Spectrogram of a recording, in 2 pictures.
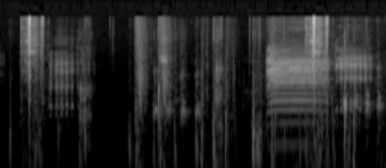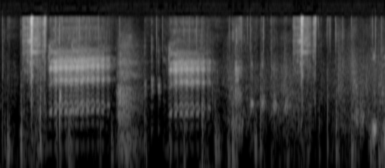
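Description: Several sheep in a video game bleat repeatedly, with overlapping, wavering calls close by and short clicks and pauses between them.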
